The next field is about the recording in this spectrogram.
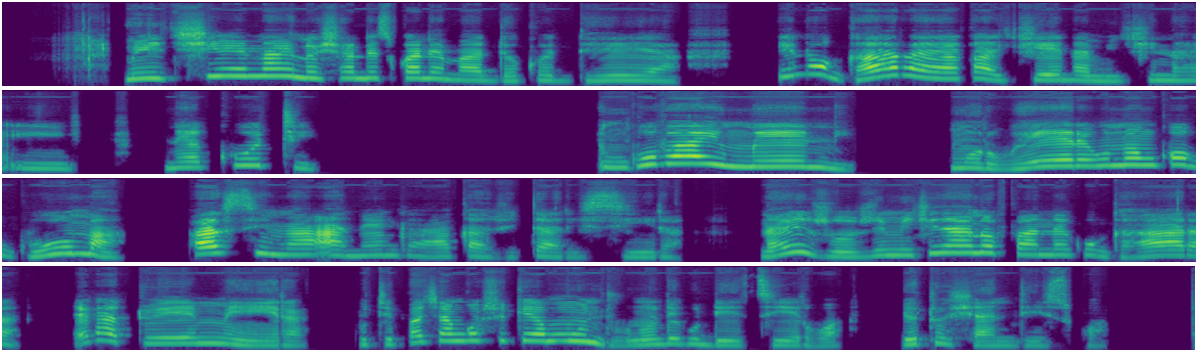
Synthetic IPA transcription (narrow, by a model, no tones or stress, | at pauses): mit͡ʃinaino̞ʃandiswane̞madʱo̞ko̞dʱeja | ino̞ɡʱarajakat͡ʃe̞namit͡ʃinaʔiji | ne̞kuti | ŋɡuʋaimwe̞ni | murwe̞ɾeuno̞ŋɡo̞ɡʱuma | pasinaane̞ŋɡeakaʐitaɾisiːɾa | naiʐo̞ʐimit͡ʃinaino̞fanekuɡʱaɾa | jakato̞e̞me̞ɾa | kutipat͡ʃaŋɡo̞ʂikemuntʰuːno̞ɗekuɗe̞t͡se̞rwa | jo̞to̞ʃandiːswa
